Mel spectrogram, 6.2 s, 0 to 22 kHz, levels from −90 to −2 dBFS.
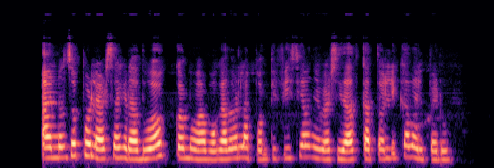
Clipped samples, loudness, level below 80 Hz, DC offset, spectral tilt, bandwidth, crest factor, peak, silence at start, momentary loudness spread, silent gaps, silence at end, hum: under 0.1%; -16 LUFS; -76 dBFS; under 0.1%; -4 dB/octave; 7.8 kHz; 14 dB; -2 dBFS; 0.55 s; 11 LU; none; 0.55 s; none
